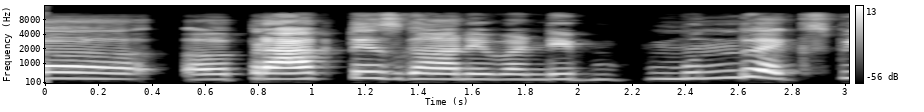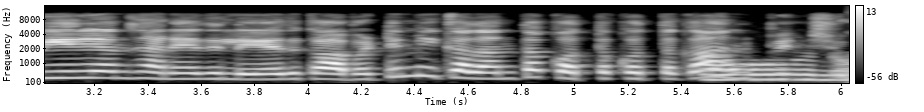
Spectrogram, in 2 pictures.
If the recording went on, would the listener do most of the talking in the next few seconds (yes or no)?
yes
